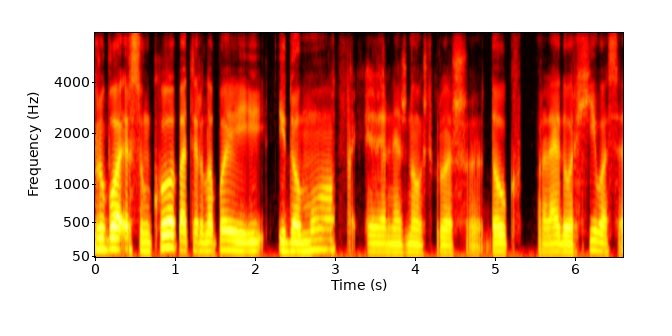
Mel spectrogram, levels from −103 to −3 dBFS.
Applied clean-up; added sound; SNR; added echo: neural diffusion model UNIVERSE++.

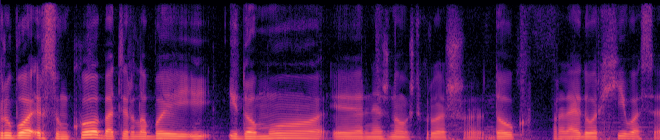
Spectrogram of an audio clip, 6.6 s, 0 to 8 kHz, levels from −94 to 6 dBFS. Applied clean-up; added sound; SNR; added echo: none; none; none; none.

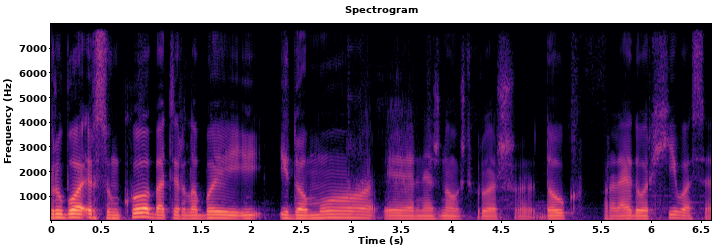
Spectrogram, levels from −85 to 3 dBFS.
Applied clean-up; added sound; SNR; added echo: neural separator model SepFormer DNS4.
